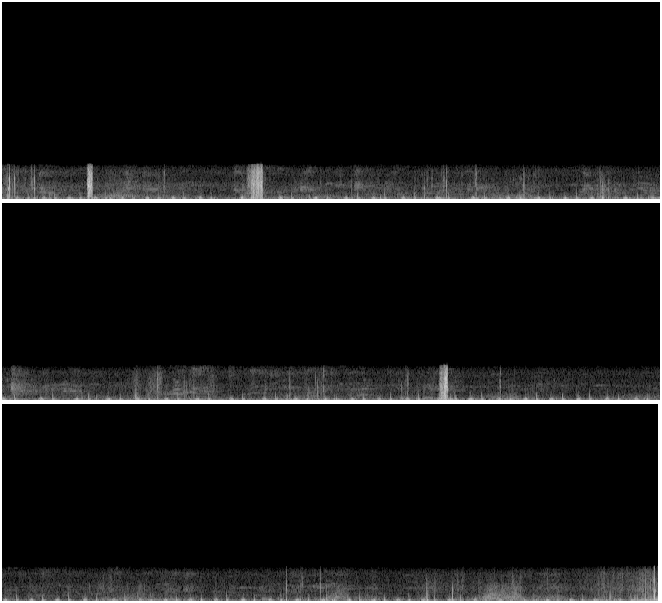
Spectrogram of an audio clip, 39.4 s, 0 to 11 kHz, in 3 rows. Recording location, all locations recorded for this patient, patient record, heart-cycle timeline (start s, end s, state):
aortic valve (AV)
aortic valve (AV)+pulmonary valve (PV)+tricuspid valve (TV)+mitral valve (MV)
#Age: Child
#Sex: Female
#Height: 142.0 cm
#Weight: 32.4 kg
#Pregnancy status: False
#Murmur: Absent
#Murmur locations: nan
#Most audible location: nan
#Systolic murmur timing: nan
#Systolic murmur shape: nan
#Systolic murmur grading: nan
#Systolic murmur pitch: nan
#Systolic murmur quality: nan
#Diastolic murmur timing: nan
#Diastolic murmur shape: nan
#Diastolic murmur grading: nan
#Diastolic murmur pitch: nan
#Diastolic murmur quality: nan
#Outcome: Abnormal
#Campaign: 2014 screening campaign
0.00	22.37	unannotated
22.37	22.50	diastole
22.50	22.62	S1
22.62	22.74	systole
22.74	22.84	S2
22.84	23.06	diastole
23.06	23.18	S1
23.18	23.30	systole
23.30	23.42	S2
23.42	23.60	diastole
23.60	23.72	S1
23.72	23.84	systole
23.84	23.92	S2
23.92	24.12	diastole
24.12	24.22	S1
24.22	24.36	systole
24.36	24.44	S2
24.44	24.66	diastole
24.66	24.76	S1
24.76	24.90	systole
24.90	24.98	S2
24.98	25.22	diastole
25.22	25.34	S1
25.34	25.46	systole
25.46	25.56	S2
25.56	25.80	diastole
25.80	25.92	S1
25.92	26.04	systole
26.04	26.14	S2
26.14	26.36	diastole
26.36	26.48	S1
26.48	26.60	systole
26.60	26.68	S2
26.68	26.88	diastole
26.88	26.98	S1
26.98	27.12	systole
27.12	27.20	S2
27.20	27.40	diastole
27.40	27.50	S1
27.50	27.64	systole
27.64	27.72	S2
27.72	27.94	diastole
27.94	28.06	S1
28.06	28.18	systole
28.18	28.28	S2
28.28	28.50	diastole
28.50	28.64	S1
28.64	28.76	systole
28.76	28.86	S2
28.86	29.04	diastole
29.04	29.16	S1
29.16	29.28	systole
29.28	29.38	S2
29.38	29.56	diastole
29.56	29.68	S1
29.68	29.78	systole
29.78	29.88	S2
29.88	30.06	diastole
30.06	30.16	S1
30.16	30.28	systole
30.28	30.38	S2
30.38	30.56	diastole
30.56	30.68	S1
30.68	30.80	systole
30.80	30.88	S2
30.88	31.10	diastole
31.10	31.22	S1
31.22	31.34	systole
31.34	31.44	S2
31.44	31.64	diastole
31.64	31.76	S1
31.76	31.90	systole
31.90	32.04	S2
32.04	32.20	diastole
32.20	32.32	S1
32.32	32.42	systole
32.42	32.50	S2
32.50	32.70	diastole
32.70	39.44	unannotated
